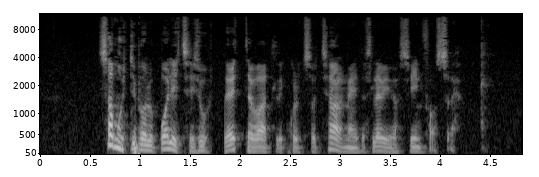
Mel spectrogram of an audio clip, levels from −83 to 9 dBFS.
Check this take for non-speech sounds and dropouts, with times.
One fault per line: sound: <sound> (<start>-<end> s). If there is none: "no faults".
sound: dropout (1.7-1.9 s)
